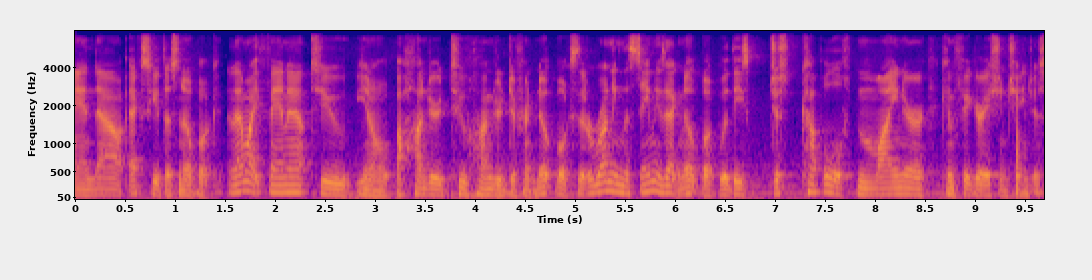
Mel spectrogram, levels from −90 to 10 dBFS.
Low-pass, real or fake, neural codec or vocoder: 7.2 kHz; real; none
